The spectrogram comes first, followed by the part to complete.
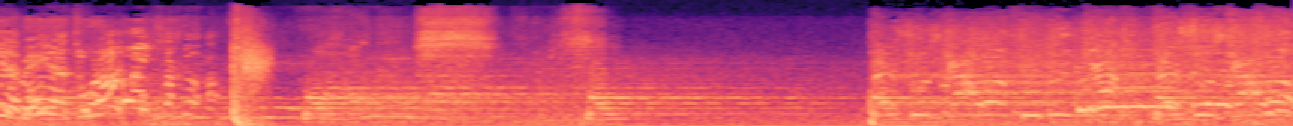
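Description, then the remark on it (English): Three sharp smacking hits of a woman's punches landing on a man's face, spaced a couple of seconds apart, with people talking and exclaiming loudly throughout. “For the audio listeners, it was a woman punching a man.”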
